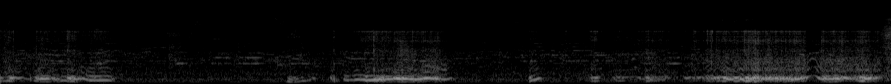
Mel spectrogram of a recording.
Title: Snoring beagle won't wake up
